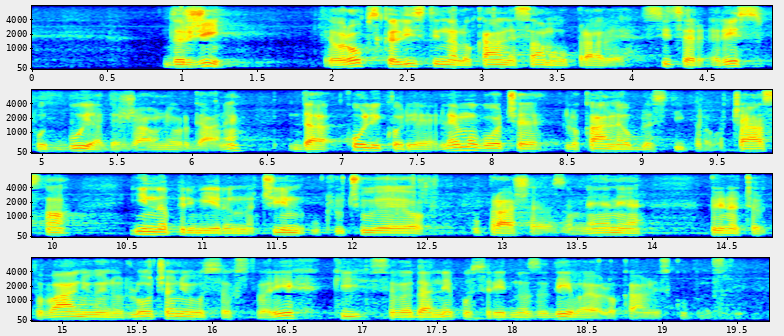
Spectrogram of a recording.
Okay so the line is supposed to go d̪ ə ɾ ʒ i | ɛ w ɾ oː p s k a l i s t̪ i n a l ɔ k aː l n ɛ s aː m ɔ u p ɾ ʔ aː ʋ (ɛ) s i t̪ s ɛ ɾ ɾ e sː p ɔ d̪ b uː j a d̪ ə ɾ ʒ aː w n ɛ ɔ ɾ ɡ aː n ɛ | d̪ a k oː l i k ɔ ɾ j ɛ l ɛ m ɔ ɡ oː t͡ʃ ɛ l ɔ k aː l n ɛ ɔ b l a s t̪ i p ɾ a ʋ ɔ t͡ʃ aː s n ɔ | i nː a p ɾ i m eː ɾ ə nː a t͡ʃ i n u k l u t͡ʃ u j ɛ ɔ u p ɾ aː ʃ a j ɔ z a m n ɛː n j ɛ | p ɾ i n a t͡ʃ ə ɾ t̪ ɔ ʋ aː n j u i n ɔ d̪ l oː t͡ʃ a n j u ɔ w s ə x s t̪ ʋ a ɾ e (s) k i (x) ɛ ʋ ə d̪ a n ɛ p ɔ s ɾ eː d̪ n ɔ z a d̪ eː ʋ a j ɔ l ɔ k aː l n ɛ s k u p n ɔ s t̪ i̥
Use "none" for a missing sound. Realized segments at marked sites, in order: ɛ, x, s

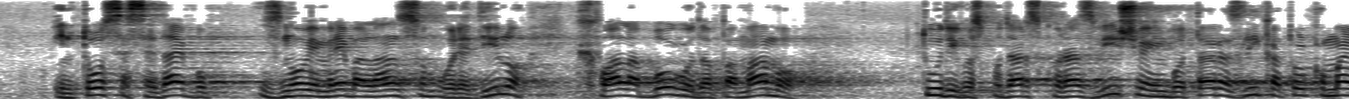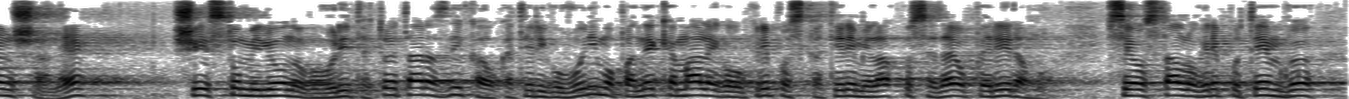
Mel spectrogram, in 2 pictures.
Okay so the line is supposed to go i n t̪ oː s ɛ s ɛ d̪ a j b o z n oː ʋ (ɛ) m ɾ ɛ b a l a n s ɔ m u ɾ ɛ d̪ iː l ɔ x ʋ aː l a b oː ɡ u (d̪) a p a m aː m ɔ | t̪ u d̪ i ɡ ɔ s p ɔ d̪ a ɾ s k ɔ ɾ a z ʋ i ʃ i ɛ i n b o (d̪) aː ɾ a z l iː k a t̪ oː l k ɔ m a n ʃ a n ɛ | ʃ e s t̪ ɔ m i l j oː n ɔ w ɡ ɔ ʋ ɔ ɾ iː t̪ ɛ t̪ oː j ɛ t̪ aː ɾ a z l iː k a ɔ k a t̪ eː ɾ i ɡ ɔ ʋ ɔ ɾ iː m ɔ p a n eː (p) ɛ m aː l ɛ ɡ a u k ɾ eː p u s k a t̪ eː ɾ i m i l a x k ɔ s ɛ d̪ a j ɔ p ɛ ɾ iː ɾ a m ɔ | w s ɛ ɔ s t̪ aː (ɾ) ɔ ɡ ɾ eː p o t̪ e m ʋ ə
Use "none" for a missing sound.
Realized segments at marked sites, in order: i, d̪, t̪, k, l

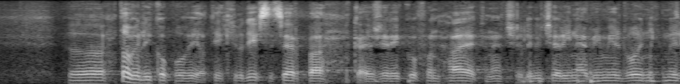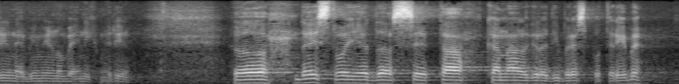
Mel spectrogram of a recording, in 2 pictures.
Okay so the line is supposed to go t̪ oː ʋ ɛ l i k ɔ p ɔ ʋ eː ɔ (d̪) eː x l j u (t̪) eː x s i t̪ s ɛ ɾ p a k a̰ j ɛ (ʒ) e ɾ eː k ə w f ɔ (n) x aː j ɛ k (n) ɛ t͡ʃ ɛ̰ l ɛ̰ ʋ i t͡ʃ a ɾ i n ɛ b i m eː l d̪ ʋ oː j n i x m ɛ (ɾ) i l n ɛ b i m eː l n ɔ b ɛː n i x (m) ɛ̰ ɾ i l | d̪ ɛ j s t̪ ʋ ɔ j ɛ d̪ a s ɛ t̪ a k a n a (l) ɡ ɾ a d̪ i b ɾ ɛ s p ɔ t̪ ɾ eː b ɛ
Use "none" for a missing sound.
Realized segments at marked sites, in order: t̪, d̪, ʒ, n, n, ɾ, m, l

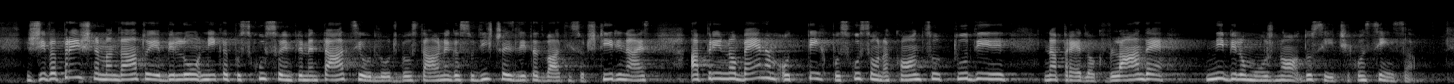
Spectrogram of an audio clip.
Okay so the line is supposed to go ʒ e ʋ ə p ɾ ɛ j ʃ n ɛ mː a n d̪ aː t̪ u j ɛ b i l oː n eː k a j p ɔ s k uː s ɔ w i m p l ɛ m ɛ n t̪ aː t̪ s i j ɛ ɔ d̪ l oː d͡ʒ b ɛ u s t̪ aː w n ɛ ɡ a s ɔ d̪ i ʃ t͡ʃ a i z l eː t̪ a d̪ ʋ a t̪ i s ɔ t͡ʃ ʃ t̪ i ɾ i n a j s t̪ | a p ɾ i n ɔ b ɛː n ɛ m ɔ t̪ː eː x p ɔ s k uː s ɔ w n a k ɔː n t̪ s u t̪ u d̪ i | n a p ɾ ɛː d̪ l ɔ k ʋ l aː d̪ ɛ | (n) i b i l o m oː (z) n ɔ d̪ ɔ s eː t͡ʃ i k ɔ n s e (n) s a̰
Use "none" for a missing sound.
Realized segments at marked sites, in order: n, ʒ, n

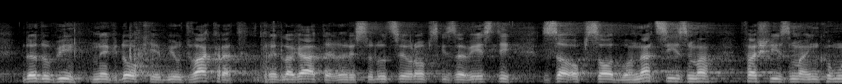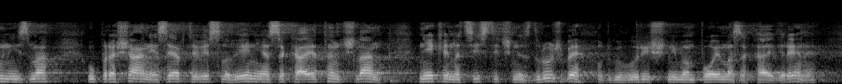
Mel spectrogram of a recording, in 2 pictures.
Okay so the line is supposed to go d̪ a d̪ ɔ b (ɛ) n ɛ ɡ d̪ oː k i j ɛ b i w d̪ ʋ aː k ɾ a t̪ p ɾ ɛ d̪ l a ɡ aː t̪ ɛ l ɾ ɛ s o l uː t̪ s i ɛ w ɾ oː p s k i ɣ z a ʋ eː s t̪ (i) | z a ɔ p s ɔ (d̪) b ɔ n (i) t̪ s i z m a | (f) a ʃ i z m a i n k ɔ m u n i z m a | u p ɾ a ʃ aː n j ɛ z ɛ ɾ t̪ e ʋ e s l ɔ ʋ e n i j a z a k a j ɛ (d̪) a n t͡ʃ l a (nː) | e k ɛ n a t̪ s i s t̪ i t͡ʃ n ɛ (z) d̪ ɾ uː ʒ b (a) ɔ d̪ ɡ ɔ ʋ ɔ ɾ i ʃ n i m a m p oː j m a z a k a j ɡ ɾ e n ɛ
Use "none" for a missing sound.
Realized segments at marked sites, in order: i, i, d̪, a, f, t̪, nː, z, ɛ

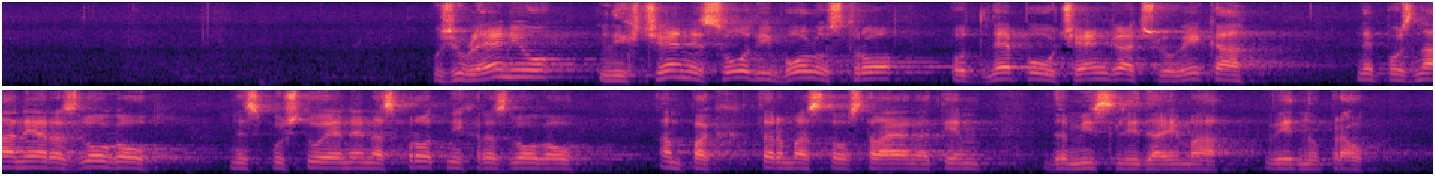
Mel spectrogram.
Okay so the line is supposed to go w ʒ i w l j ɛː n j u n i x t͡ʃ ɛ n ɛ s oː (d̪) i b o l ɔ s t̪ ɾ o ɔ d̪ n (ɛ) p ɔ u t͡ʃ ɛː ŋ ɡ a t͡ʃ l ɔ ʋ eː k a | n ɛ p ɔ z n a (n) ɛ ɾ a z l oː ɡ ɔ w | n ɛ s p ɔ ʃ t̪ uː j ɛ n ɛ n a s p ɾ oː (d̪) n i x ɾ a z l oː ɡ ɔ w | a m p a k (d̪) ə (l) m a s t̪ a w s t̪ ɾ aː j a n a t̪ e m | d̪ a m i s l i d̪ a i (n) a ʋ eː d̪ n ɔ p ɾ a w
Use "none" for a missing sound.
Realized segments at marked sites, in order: d̪, ɛ, n, t̪, t̪, ɾ, m

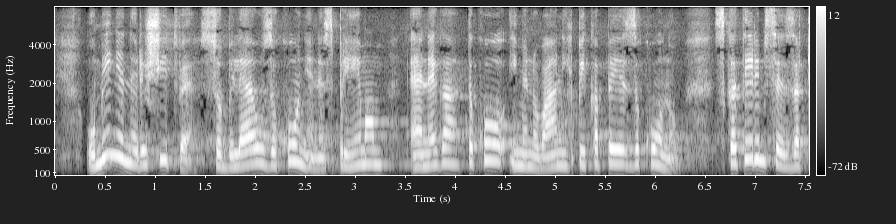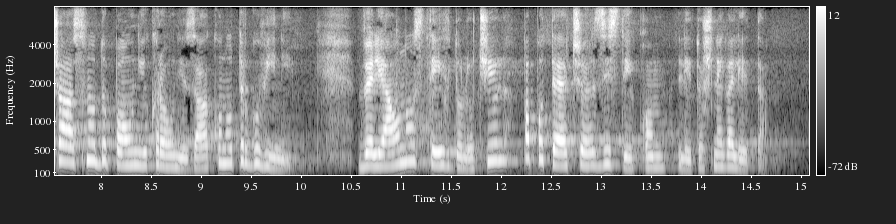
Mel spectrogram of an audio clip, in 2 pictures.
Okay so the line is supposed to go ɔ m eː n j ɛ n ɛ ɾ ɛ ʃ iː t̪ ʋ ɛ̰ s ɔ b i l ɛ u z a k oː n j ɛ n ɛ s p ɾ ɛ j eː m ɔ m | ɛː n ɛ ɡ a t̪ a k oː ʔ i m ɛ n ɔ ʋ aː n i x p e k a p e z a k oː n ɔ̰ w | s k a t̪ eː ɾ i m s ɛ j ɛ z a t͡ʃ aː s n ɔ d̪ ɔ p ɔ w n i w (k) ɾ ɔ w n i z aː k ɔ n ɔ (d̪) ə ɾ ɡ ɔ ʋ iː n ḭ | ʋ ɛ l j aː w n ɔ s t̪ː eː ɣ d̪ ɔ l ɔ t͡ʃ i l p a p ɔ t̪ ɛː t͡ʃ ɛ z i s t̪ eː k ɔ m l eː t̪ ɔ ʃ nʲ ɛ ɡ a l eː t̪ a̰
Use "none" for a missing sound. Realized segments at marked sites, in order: k, t̪

